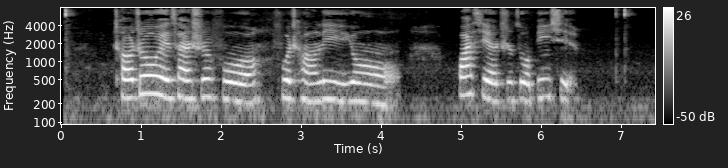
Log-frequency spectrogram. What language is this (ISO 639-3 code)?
zho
